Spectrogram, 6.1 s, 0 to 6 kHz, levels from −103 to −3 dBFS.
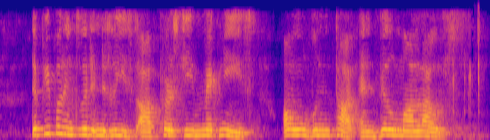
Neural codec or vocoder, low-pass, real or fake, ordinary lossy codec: codec, 16 kHz, 4.8 kbps, FACodec; 5.4 kHz; fake; AAC, 32 kbps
